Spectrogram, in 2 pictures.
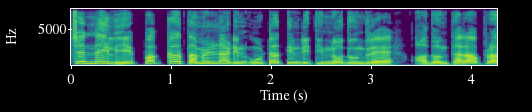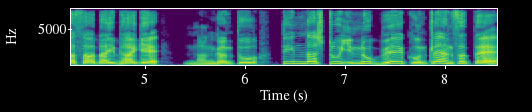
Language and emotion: Kannada, happy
